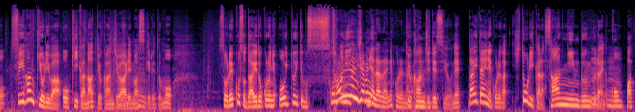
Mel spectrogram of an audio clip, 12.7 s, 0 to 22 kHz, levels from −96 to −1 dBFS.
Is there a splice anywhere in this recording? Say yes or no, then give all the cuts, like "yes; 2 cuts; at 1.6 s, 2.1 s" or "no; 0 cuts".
no; 0 cuts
